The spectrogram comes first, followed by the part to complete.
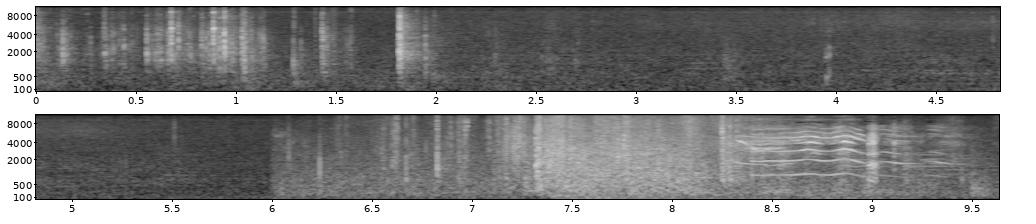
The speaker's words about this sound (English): Dude, if you think that's bad, go to Google Earth and type in your address.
